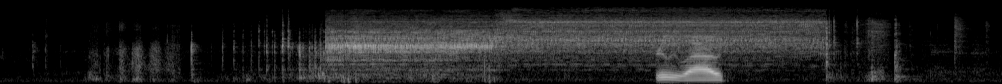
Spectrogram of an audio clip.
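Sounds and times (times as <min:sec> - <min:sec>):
bicycle hub ratchet clicking: 0:02.6 - 0:08.7.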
